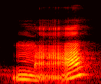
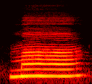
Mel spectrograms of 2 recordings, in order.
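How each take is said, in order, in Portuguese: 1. Pronunciado com o terceiro tom do mandarim. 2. Pronunciado com o primeiro tom do mandarim. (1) "Terceiro tom" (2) "Primeiro tom"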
